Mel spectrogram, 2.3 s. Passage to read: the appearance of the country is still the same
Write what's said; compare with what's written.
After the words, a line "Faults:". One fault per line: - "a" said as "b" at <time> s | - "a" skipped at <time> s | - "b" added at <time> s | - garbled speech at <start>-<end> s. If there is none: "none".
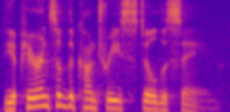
the appearance of the country is still the same
Faults:
none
